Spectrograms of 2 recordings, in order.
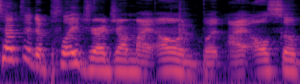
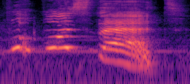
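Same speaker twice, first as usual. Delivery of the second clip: slow, much higher and louder disbelief; incredulous high shout; 12 dB louder, much slower than usual. Real, not acted. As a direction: drag it out in baffled disbelief. Stunned by abrupt ending.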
